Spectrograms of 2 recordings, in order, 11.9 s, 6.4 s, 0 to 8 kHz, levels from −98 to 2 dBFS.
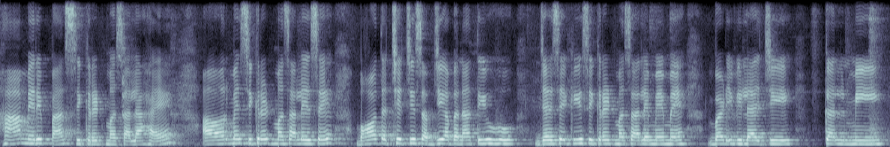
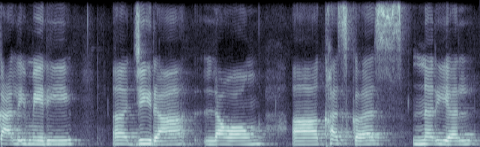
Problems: constant background noise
